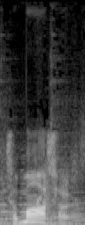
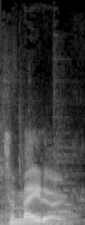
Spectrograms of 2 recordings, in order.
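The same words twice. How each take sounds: First: It is said with a British pronunciation. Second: It is said with an American pronunciation. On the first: "The British and the colonies say tomato" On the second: "The Americans say tomato"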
